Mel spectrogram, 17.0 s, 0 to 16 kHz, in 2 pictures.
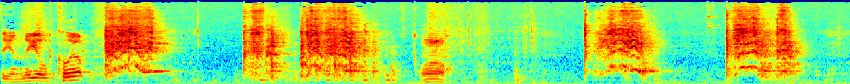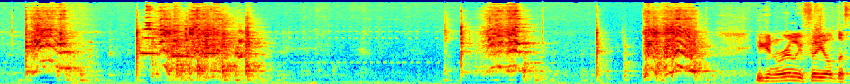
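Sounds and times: hand file rasping on steel: 1.0 - 1.7, 2.4 - 3.7, 5.8 - 6.6, 7.2 - 8.0, 8.7 - 11.1, 13.1 - 14.0, 14.9 - 15.7.

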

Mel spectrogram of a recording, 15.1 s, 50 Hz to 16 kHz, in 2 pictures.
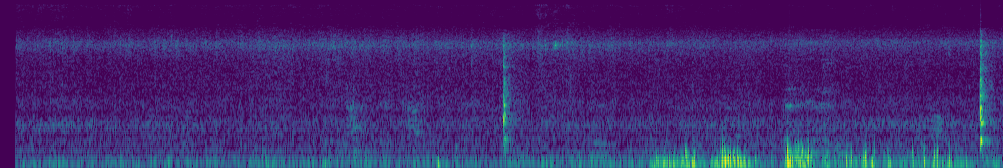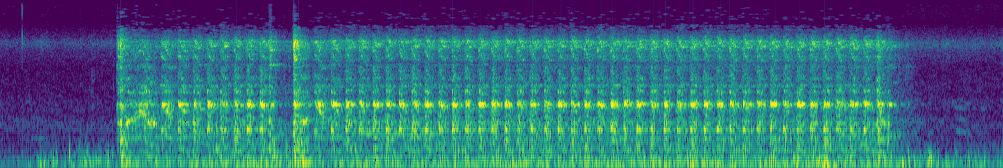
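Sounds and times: engine starter cranking with whine: 8.4 - 14.6.

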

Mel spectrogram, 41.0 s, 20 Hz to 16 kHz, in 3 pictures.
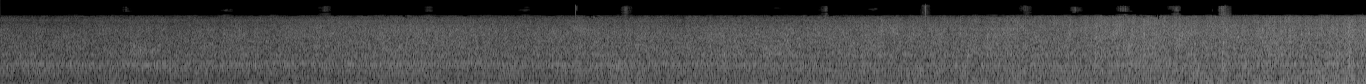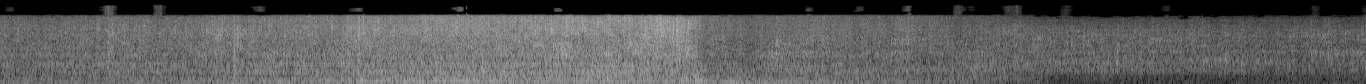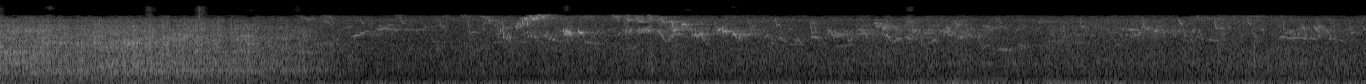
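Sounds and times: diesel locomotive engine passing: 0.0 - 40.9
faint birds chirping: 25.2 - 40.9.

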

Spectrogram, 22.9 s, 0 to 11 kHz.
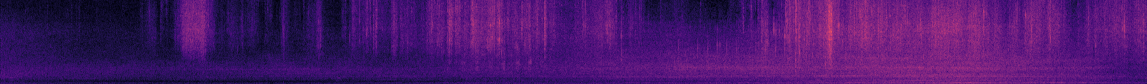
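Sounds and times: truck engine driving past: 7.4 - 22.9.

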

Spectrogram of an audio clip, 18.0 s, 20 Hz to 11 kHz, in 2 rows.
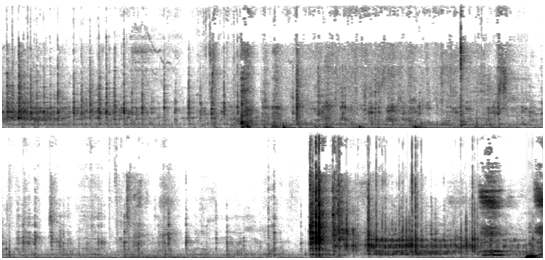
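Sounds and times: marble rolling in plastic bowl: 0.0 - 18.0
marble dropping with loud clack: 14.1 - 17.2.

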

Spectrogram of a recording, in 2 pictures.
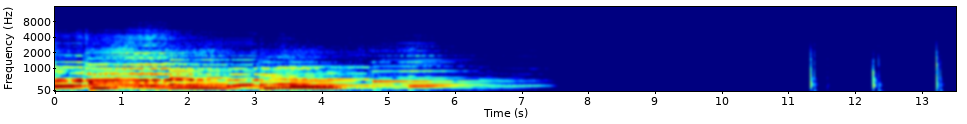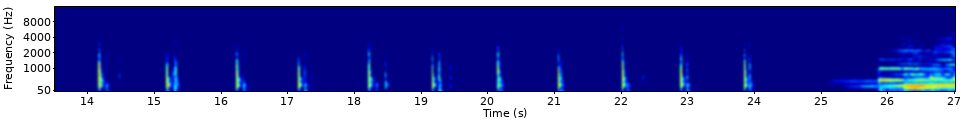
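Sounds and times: footsteps on wooden floor: 12.3 - 12.6, 14.2 - 14.5, 15.2 - 15.6, 16.2 - 16.6, 17.2 - 17.6, 18.2 - 18.6, 19.2 - 19.6, 20.2 - 20.4, 21.1 - 21.4, 22.0 - 23.3, 23.9 - 24.1.

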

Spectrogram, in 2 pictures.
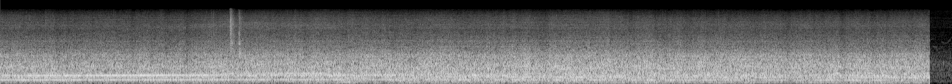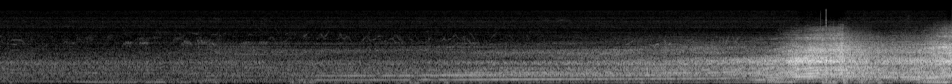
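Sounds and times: distant car engine accelerating: 0.0 - 9.3, 11.0 - 19.0
car interior engine and road noise: 0.0 - 19.0.

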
